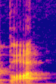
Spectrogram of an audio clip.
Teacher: So building it from the vowel, ah, bought. And then we just have a T. We might make a stopped T there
